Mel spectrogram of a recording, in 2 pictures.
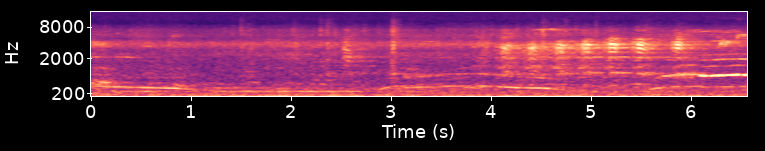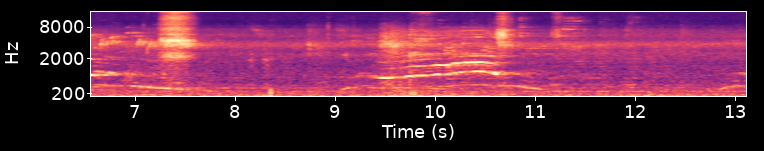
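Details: Stray cats in a fight trade rising-and-falling arched yowls, several swelling howls in a row with short gaps, plus a few brief sharp bursts and faint chirps over steady outdoor background noise.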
